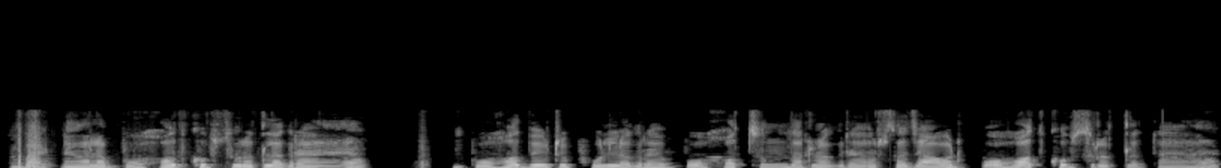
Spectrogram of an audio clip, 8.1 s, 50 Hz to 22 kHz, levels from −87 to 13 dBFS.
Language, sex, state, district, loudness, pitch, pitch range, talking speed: Hindi, female, Chhattisgarh, Korba, -20 LUFS, 230 Hz, 215-250 Hz, 185 wpm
